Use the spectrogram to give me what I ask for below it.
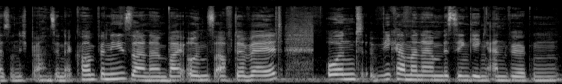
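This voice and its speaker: Over noticeable background noise, a woman talks at a moderate pace and a medium pitch, with fairly even intonation. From eastern Germany, near Magdeburg (Saxony-Anhalt). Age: 20s. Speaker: social media manager. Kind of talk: interview.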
